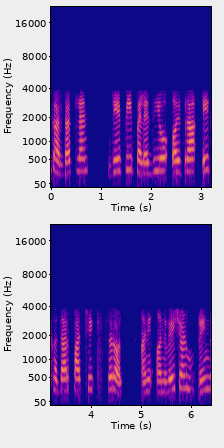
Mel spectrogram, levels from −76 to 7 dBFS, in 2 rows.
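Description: Speex codec damage runs through the whole of this speech recording and is plainly audible. The voice is confined to a telephone-style band of roughly 300 Hz to 3.6 kHz, and it sounds hoarse and grainy because the CELP coder has too few bits to rebuild the excitation faithfully, which fits a bitrate around 11 kbps. VoIP packet loss concealed by the speech codec then strikes twice, at 4.13 to 4.29 s and at 5.97 to 6.21 s, covering about 140 ms and 180 ms of lost audio. Each time the decoder keeps extrapolating its last pitch and spectral filter with falling gain, so the voice smears into a fading buzzy, coloured tone. Because each decoded frame depends on the one before, the speech stays weak and distorted for a short while after the packets resume.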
